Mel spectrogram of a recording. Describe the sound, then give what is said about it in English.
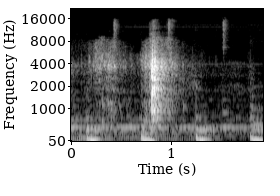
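Handfuls of spinach drop into a blender jar while making a smoothie, making four soft, muffled thumps about half a second apart with a light leafy rustle, with no talking. “So what I just do is just add everything to my blender and blend it up.”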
